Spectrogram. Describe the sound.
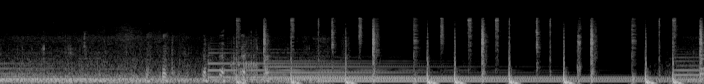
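A car driving itself in self-driving mode, a low steady hum inside the vehicle, soon joined by many sharp clicks at an irregular pace.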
